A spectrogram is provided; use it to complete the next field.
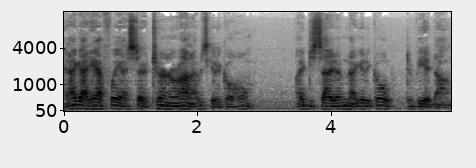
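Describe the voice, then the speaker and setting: Someone with an American accent talks at a fairly quick pace and with fairly even intonation, amid noticeable background noise and audible room echo. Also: man, medium pitch for a man. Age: 70s. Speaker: war veteran. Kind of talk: oral history interview.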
